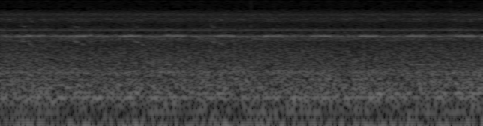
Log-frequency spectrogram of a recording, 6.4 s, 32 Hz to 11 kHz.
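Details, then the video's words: Crickets chirping outside on a deck in the evening, a chihuahua puppy resting nearby; faint pulsed chirps repeat steadily under a dense, even hiss of background noise. "3 Hours Of Chihuahua Puppy Laying On Deck with Cricket Sounds"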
